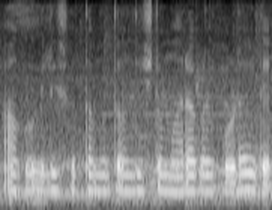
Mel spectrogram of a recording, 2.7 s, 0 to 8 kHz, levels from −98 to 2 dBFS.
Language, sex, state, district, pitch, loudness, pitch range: Kannada, female, Karnataka, Belgaum, 190 Hz, -17 LUFS, 190-195 Hz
